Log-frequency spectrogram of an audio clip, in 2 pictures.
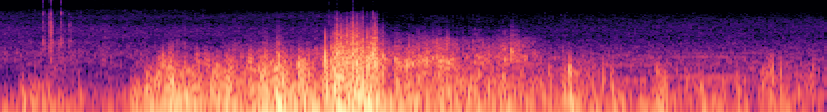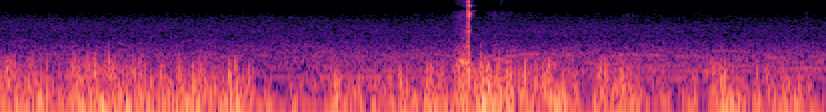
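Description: A golf club striking a ball, one sharp click about six and a half seconds in. Wind buffets the microphone throughout, gusting hardest in the first two seconds.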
